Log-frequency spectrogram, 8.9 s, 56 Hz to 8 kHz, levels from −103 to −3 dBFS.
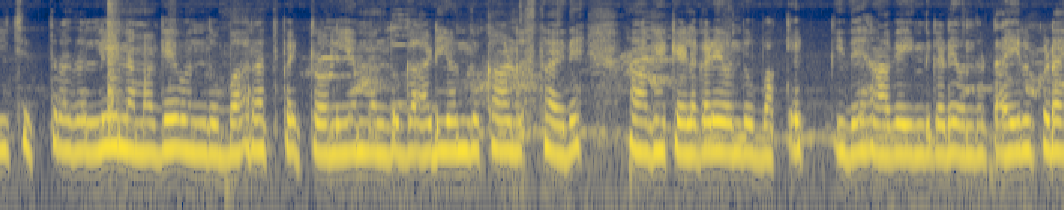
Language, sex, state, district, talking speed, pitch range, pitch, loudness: Kannada, female, Karnataka, Dharwad, 140 wpm, 220-235 Hz, 225 Hz, -15 LUFS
